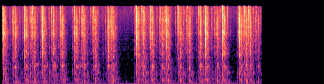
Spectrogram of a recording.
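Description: Typewriter typing: a fast run of keystroke clacks with a brief pause partway through, stopping abruptly a little after five seconds in.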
